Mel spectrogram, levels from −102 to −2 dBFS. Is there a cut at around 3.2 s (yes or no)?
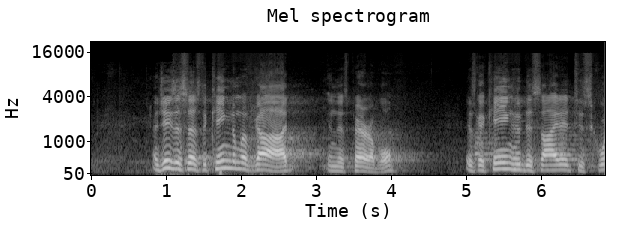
no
